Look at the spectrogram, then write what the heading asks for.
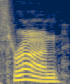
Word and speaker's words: Thrawn: In that instance, it was Khan. In this instance, it's Thrawn. Rhyme. Right, exactly. The Wrath of Thrawn. It rhymes. It's poetry.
